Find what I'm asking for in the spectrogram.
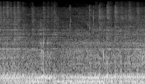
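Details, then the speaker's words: Kawasaki Ninja RR two-stroke with Moto1 ceramic 59mm block and PWK KX85 carburetor, held at steady throttle with light even four-stroking burble, holds any rpm; jetting sounds right. "Nah, itu settingannya enak banget tuh kalau ngegantung di RPM berapa aja dia mau berebet."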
